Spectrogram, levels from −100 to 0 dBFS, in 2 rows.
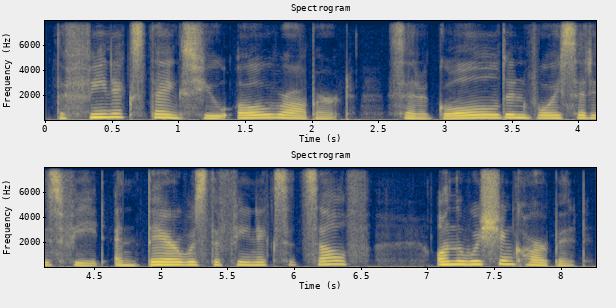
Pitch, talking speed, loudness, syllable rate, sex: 215 Hz, 165 wpm, -17 LUFS, 4.5 syllables/s, female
